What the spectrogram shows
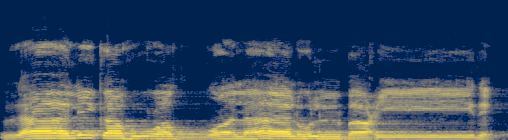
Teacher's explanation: الف کو نہیں پڑھیں گے، یہاں پر یا مدہ ہے اور یہاں پر اگر وقف کریں گے تو دال میں قلقلہ ہوگا اور مد عارض وقفی ہوگا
